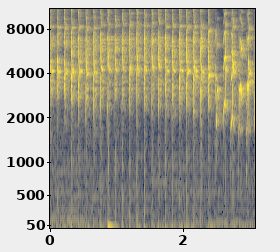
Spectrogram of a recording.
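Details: Lovebird of the fighter type delivering its long chattering ngekek, used as a lure to make mute or stammering lovebirds sing: a fast, even, high-pitched rattle of about seven notes a second, becoming more jumbled at the end.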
